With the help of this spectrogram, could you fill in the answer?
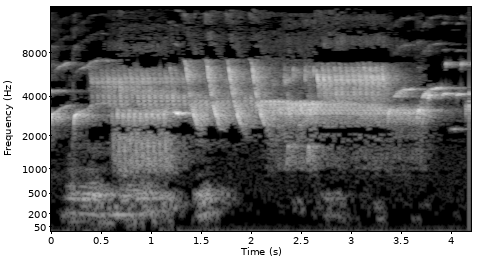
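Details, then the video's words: Belgian canary of the salsa type singing early in the morning; a fast, dense run of rolling trills and buzzy sweeps, bright and high, with a few lower warbled notes near the start. "CANÁRIO SALSA CANTANDO ESTOURADO"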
